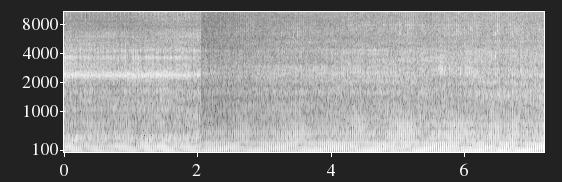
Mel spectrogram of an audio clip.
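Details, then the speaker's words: Neglected Vauxhall Calibra revived after years dry: steady high whine over rough idle with exhaust chuff; power steering pump noisy, owner hopes it quietens with lubrication, use and warm pipework; exhaust front pipe split along its length. "peris steering pump you can hear a little bit of noise coming from it but it's been dry for several years so fingers crossed with a little bit of lubrication and a bit of use it should quieten down a bit"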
